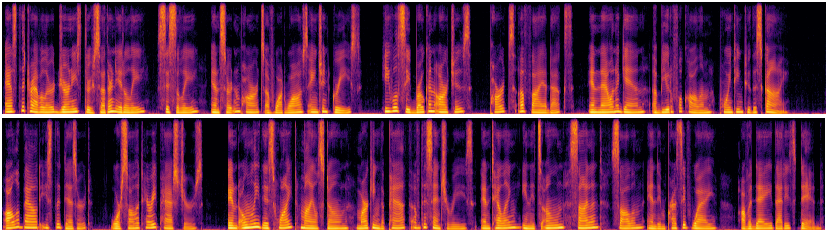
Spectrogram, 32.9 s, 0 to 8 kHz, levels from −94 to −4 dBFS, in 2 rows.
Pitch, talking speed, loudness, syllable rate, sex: 170 Hz, 125 wpm, -18 LUFS, 3.9 syllables/s, female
